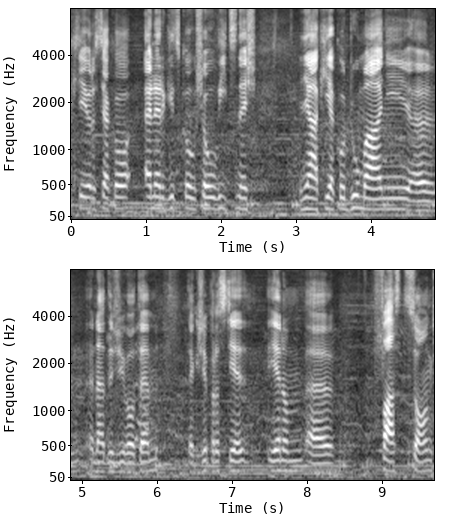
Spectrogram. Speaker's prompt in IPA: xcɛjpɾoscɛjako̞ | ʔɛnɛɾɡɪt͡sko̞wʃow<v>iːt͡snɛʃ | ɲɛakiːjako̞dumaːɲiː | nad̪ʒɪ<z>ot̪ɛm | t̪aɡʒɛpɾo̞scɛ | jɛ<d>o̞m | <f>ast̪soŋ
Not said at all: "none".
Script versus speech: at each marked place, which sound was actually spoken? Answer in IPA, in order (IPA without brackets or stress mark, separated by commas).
v, v, n, f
